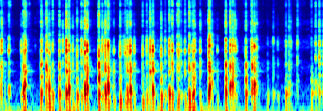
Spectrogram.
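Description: A thin, rectangular clear plastic food container lid is held in both hands, turned, and tapped and scratched with the fingertips. The result is a rapid, irregular run of short, dull plastic taps and scratchy rustles, with most of the energy in the low range and almost no bright top end.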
